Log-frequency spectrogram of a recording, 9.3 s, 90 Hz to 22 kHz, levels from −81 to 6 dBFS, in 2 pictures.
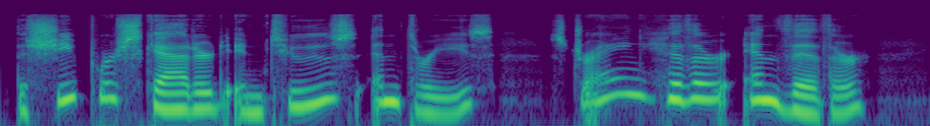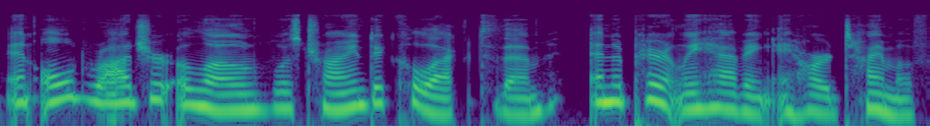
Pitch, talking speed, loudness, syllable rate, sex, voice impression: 220 Hz, 185 wpm, -20 LUFS, 5.1 syllables/s, female, feminine, adult-like, tensed, bright, slightly soft, clear, fluent, slightly intellectual, calm, friendly, reassuring, elegant, kind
